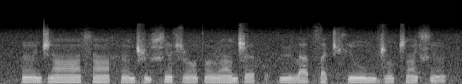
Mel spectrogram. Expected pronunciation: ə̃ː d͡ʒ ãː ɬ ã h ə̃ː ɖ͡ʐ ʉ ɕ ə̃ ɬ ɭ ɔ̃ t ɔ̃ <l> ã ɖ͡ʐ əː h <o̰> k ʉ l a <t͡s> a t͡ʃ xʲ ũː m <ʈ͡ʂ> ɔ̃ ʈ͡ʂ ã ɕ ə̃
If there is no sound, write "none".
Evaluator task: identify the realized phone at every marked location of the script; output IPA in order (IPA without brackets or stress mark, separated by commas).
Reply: ɭ, ɔ̰, t͡s, ɖ͡ʐ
